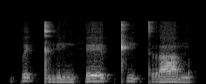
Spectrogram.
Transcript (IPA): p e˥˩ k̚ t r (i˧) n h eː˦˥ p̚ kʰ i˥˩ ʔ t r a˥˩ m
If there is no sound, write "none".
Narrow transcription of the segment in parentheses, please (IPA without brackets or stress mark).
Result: i˩˦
